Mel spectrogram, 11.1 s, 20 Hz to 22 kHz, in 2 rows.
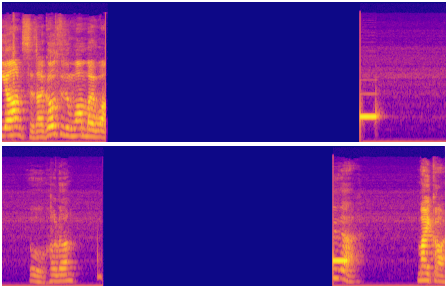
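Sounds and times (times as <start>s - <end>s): faint steady hum: 4.5s - 6.8s, 9.7s - 11.0s.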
